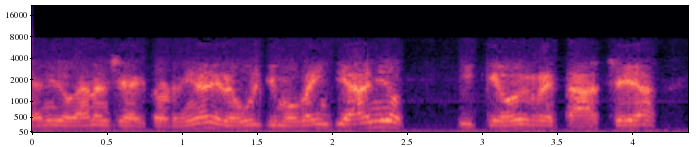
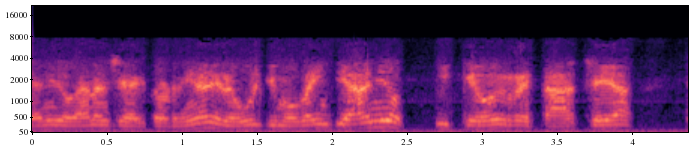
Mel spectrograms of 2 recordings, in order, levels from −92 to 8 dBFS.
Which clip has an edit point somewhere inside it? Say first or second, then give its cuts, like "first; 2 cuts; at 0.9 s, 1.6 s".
second; 1 cut; at 2.6 s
